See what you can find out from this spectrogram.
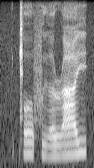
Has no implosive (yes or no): yes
